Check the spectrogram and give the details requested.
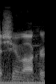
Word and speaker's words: Schumacher: How do you pronounce it? Schumacher? Okay, Schumacher, sorry.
